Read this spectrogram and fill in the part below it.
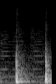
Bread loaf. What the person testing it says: tap on the bottom and that is a beautiful hollow sound that's what we want this bread is done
